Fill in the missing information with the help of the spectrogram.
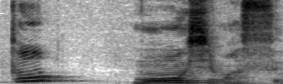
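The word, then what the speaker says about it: と申します: 태기 토 모시마스. 모시마스. 앞에 와타시와까지 넣어서 와타시와 태기 토모시마스. 그렇죠. 근데 발음하실 때 토하고 모 사이를 좀 끊어주세요.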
